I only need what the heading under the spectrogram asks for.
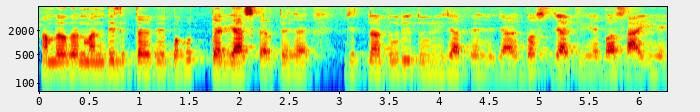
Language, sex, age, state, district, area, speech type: Hindi, female, 60+, Uttar Pradesh, Chandauli, rural, spontaneous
